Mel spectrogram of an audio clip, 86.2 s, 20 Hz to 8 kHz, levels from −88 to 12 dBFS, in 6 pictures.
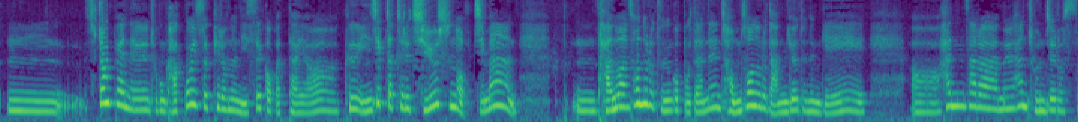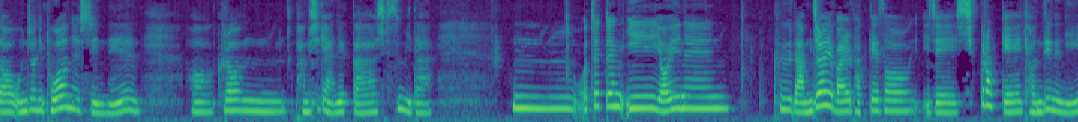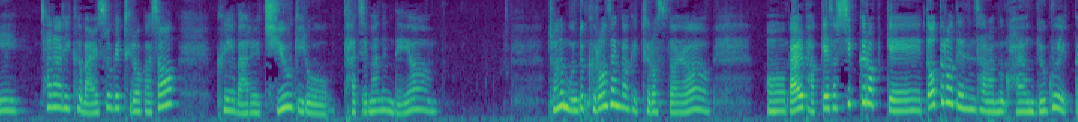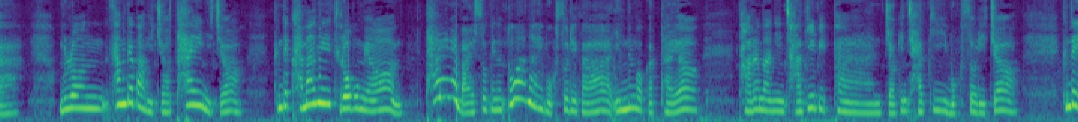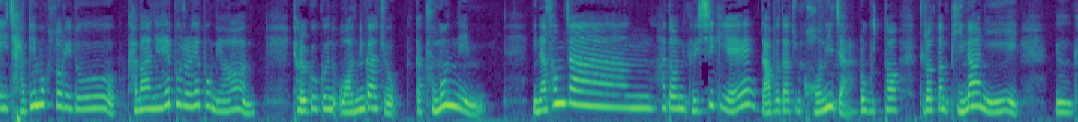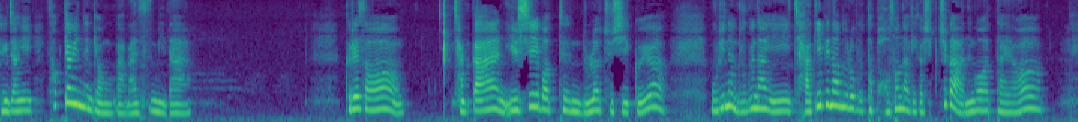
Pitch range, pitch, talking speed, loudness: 200-275 Hz, 225 Hz, 240 characters per minute, -16 LUFS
